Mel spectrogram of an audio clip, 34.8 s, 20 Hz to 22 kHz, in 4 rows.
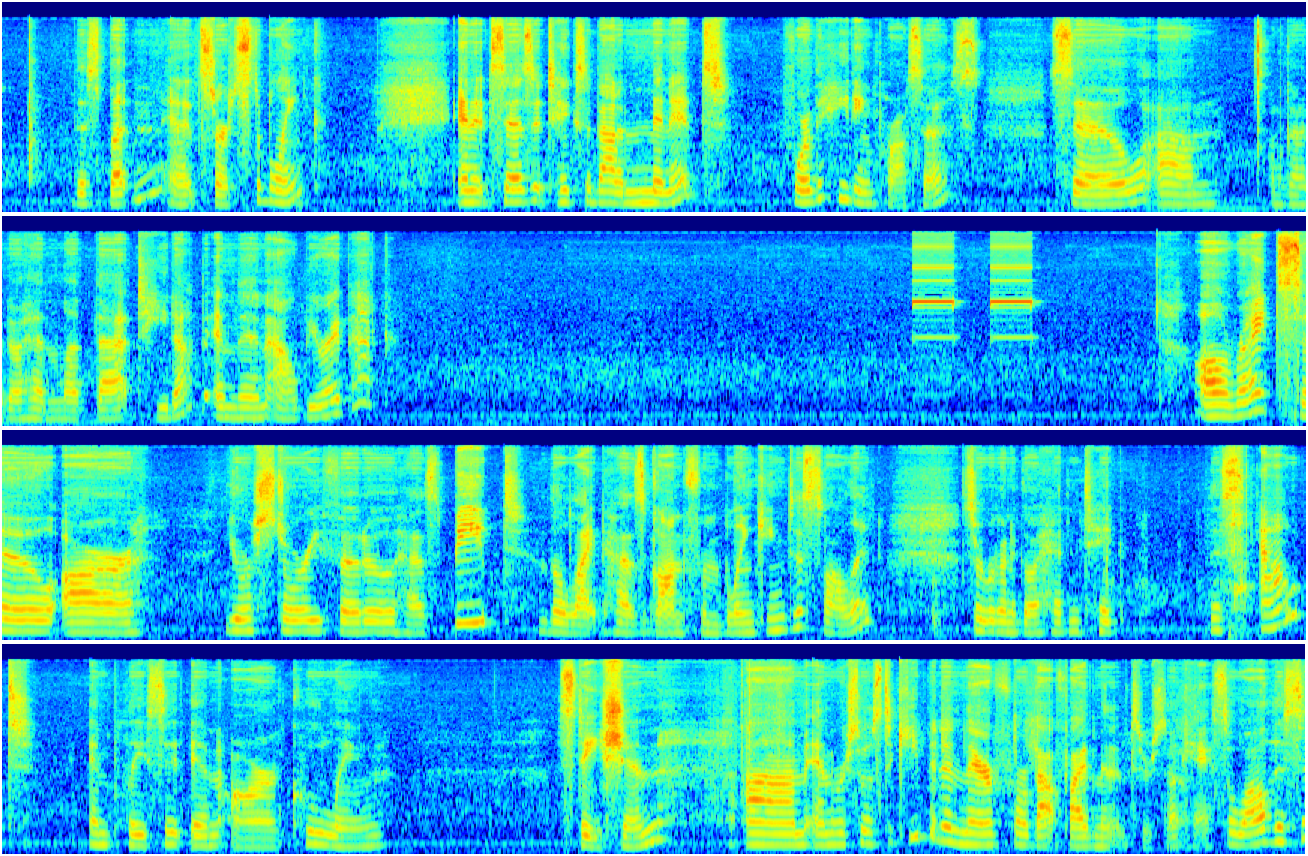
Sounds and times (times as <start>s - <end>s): Inside, small room: 0.0s - 34.7s
Speech: 0.5s - 2.2s, 3.0s - 11.3s, 16.6s - 23.2s, 23.8s - 28.7s, 29.8s - 34.7s.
